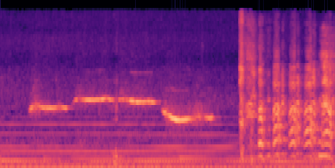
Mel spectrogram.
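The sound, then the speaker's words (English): A person whistles a short, clear melodic phrase of a few sustained notes that slide in pitch, moderately loud, as a warning signal that more people are coming, then a sudden burst of louder, noisier sound cuts in. “And if you see more people coming, just whistle, like.”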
